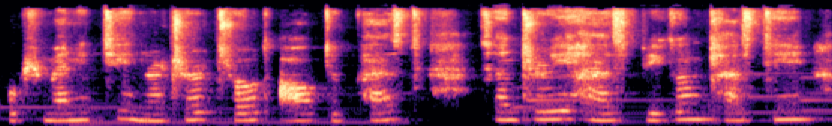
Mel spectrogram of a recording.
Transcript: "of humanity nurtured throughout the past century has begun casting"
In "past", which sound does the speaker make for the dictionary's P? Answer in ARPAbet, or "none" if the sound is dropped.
P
